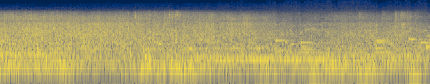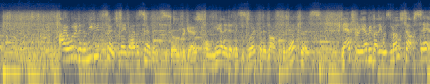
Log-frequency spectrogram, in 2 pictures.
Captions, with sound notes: [instrumental music] [indistinct chatter] I ordered an immediate search made by the servants. You told the guests? Oh, merely that Mrs. Workman had lost her necklace. Naturally, everybody was most upset.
